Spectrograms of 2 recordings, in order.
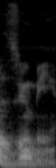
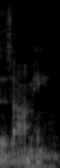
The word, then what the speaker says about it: Azami: It's not Azumi. I'm pretty sure it's Azami. It's Azam from what I can tell. Yeah, but it's pronounced different.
